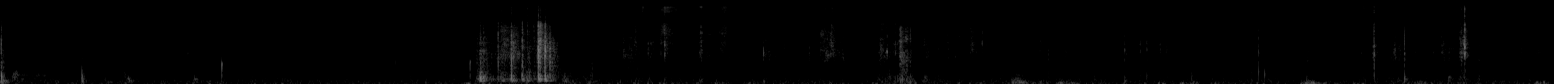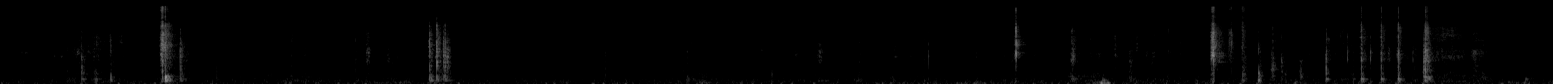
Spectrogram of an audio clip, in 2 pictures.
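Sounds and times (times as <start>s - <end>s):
plastic toys clicking and tapping: 27.6s - 29.8s.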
